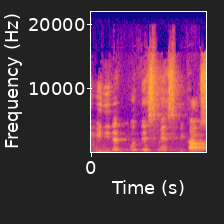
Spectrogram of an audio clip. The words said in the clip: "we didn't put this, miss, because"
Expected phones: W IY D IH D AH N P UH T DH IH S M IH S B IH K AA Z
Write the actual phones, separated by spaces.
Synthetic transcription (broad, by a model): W IY D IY D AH N P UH T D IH S M IH S B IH K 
